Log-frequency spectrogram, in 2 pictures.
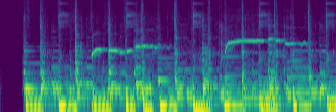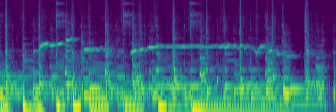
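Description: An acoustic version of a folk song plays, with steady strummed guitar chords and a high, sustained whistle-like melody gliding over them at a moderate, even volume.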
